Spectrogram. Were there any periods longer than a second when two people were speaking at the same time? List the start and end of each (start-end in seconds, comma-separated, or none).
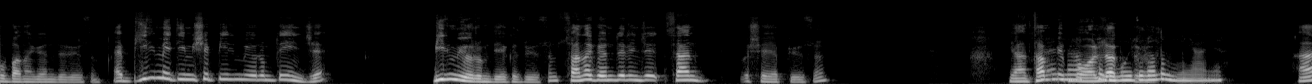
10.4-11.6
